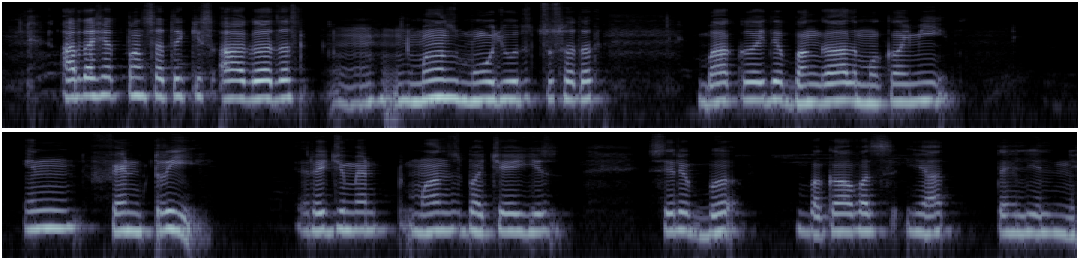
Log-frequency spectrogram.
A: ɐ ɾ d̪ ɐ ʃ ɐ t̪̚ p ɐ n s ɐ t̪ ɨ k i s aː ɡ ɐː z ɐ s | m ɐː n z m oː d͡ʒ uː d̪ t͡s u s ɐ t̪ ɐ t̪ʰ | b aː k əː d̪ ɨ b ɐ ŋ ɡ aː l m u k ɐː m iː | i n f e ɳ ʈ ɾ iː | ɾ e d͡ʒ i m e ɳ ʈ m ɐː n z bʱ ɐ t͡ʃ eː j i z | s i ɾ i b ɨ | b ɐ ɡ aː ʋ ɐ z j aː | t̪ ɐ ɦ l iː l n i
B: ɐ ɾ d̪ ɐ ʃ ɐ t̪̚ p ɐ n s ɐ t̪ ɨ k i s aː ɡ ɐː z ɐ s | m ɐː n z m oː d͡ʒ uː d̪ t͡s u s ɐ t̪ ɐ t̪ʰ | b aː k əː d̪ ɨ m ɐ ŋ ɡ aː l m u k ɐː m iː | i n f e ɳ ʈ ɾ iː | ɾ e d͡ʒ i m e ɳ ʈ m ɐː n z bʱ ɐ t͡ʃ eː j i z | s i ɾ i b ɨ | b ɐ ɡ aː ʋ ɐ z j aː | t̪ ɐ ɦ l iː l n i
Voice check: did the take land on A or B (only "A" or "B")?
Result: A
